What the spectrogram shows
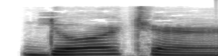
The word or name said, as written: dorter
